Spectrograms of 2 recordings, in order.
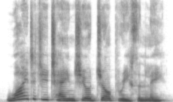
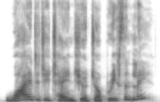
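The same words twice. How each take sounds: First: The pitch falls at the end. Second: The pitch rises at the end. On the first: The speaker calls it right. "you use falling intonation. Listen carefully to the downward pitch in my voice" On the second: The speaker calls it wrong. "It would sound very strange if I used rising intonation with these questions"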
